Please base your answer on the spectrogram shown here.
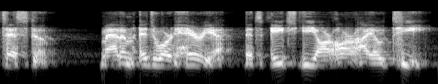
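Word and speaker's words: Testout: Madame Caroline Testu, that's T-S-T-O-U-T, pronounced Testo.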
